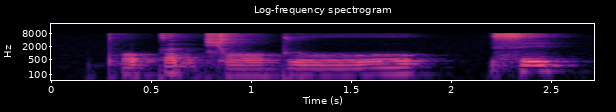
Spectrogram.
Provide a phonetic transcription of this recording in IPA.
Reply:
pʰ ɔ˨˩ ʔ k a˥˩ t̚ t͡ɕ ɔː˧ k l oː˦˥ | s e˥˩ k̚

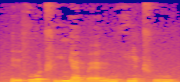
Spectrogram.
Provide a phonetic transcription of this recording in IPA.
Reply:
ḛ˧˩˧ f o˩˧˩ ʈ͡ʂʰ ḭ˦ ɲ æ˨˦ p æ̰˩˧˩ ŋ u˨˦ h i˦ ʈ͡ʂʰ u˩˧˩

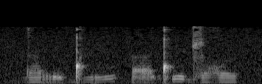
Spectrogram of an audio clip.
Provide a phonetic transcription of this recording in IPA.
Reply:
d a r ḛ ɡ͡ǃ ɨ ɾ u | a̰ ǃʼ ʉ ɖ͡ʐ ə ʁʷ ə

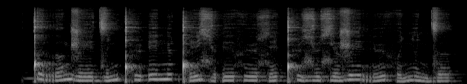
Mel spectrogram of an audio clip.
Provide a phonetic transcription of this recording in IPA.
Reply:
ɡ͡ǃ ə˥˩ r ɤ˩˥ n ʐ eː˩ d͡z ə˩˥ ɲ ǃʰ ʏ˧ ʔ e˥ n ʏ˥ ǃʼ e˩˥ ɕ ʏ˩ ʔ ɪː˧ f ʏː˧ ɬ e˩˥ ǃʰ ʏ˥˩ ʑ ʏː˧ ɕ ɪː˧ ʐ ɪː˥ r ʏː˩˥ f ə˩ ɲ ɤ˥˩ ɲ d͡z ə˧

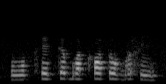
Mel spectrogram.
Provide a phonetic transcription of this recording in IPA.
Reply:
β ʊ˨ kʰ e˦ k ɛ˦ ɡʷ a˦ kʰ ɔ˦ t oː˦˨ ɡ o˦ s i˨

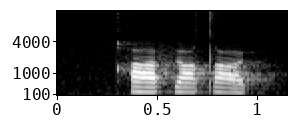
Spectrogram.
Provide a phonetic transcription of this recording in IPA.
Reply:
qʰ a f e o̯ tˤ ø

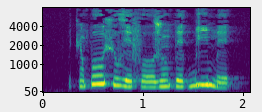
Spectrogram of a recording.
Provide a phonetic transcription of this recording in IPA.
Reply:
t͡ʃ ɔ̃˨ p oː˦ ʃ u˧ ɣ e˨ f oː˨ z ũ˧ p e˧ l ɡ͡b iː˦ m e˨

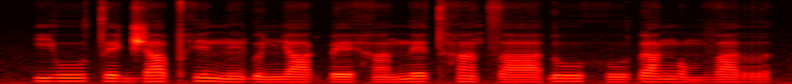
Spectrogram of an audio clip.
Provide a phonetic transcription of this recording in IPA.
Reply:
j uː˦ t ɪ˦ d͡ʒ a˦ pʰ i˦ n ĩ˨ ɗ ʊ˨ ɲ a˨ k͡p e˨ h ã˨ n e˦ tʰ ã˦ t͡s aː˨ ɗ uː˦ h u˨ ɗ a˦ ŋ ɔ˨ m v a˦ r

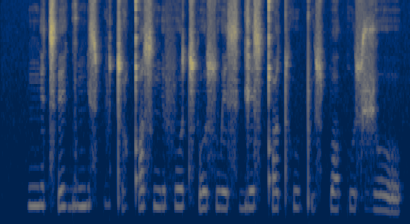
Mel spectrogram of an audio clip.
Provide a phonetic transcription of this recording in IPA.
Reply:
ŋ e t͡sʼ e ɡ u ŋ i s p ṳ tʼ ṳ qʼ ɒ s ŋ e f o t͡sʼ o s w e s ɡ e s qʼ u tʰ u pʼ ṳ s p ɒ k u s ʒ o

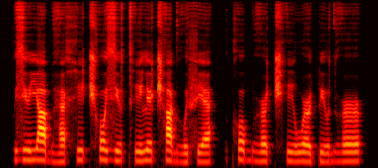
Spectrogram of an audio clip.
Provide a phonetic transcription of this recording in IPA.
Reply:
zʲ u˧ j a˦˨ bʱ æ˨ x i˧ t͡ʃʰ o˦ zʲ u˨ tʰ i˨˦ lʲ œ˧ t͡ʃʰ a˦˨ ɡʱ u˨ fʲ æ˦ | kʰ o˦ bʱ ə˞˧ t͡ʃʰ i˧ w ə˞˧ pʲ u˨˦ dʱ ə˞˦

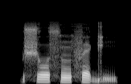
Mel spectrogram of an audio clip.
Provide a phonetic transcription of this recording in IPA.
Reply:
ʃ o˦ s ũ˦ f ɛ˦˨ ɡ i˨

